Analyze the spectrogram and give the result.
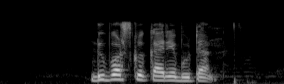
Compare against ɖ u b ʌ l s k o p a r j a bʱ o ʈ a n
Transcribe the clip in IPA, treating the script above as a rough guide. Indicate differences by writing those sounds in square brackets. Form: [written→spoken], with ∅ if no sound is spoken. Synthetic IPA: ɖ u b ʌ [l→r] s k o [p→k] a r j [a→ʌ] bʱ [o→u] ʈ a n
